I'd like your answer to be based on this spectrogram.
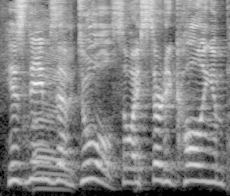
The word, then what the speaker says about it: Abdul: And she's like, well, when I asked him how to pronounce his name, he said Abdul, like Paula Abdul.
